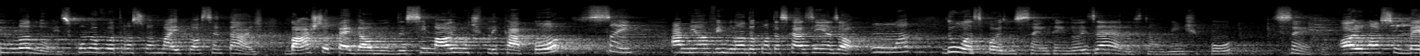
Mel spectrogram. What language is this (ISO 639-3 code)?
por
